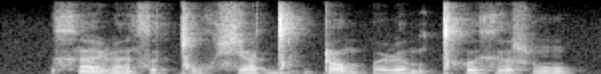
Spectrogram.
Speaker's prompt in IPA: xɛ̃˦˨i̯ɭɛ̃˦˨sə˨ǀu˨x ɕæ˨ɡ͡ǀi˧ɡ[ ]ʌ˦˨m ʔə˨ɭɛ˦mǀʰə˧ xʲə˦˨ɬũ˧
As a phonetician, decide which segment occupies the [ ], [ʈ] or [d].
ʈ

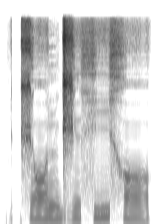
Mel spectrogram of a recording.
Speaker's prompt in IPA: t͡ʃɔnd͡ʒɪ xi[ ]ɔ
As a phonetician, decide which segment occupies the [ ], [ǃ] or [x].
x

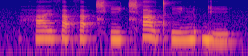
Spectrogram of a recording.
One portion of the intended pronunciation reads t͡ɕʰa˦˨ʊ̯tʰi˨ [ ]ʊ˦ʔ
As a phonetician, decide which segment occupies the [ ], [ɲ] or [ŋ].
ɲ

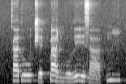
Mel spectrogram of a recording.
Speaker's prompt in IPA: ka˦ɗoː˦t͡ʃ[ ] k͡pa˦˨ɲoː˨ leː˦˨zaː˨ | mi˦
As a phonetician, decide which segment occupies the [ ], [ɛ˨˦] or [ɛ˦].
ɛ˨˦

